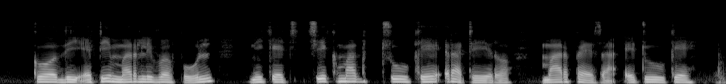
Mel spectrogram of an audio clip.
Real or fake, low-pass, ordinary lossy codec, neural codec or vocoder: real; none; none; none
